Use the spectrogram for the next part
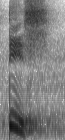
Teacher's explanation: Dental fricatives are often not enunciated in Manglish the way it is in standard varieties of English. Instead, they are pronounced as plosives. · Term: dental plosives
